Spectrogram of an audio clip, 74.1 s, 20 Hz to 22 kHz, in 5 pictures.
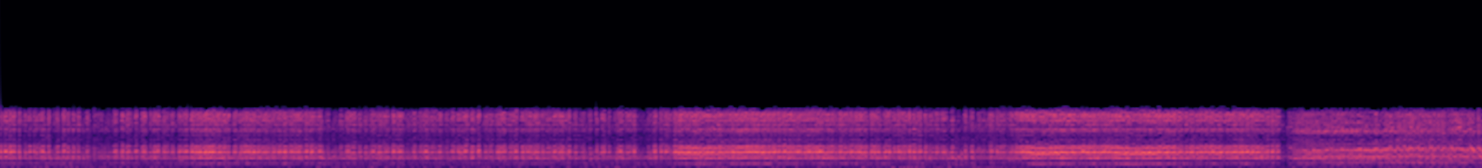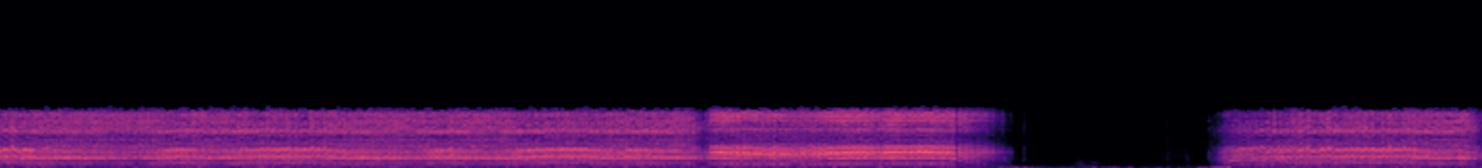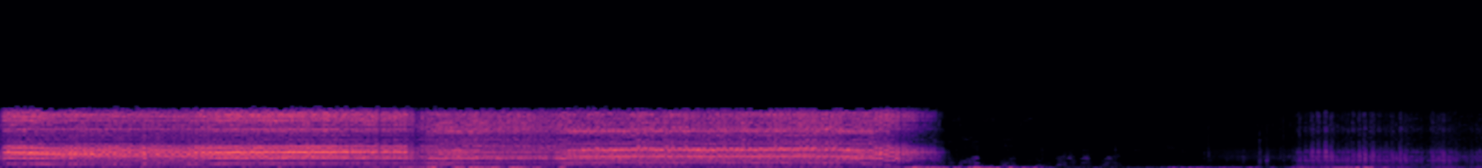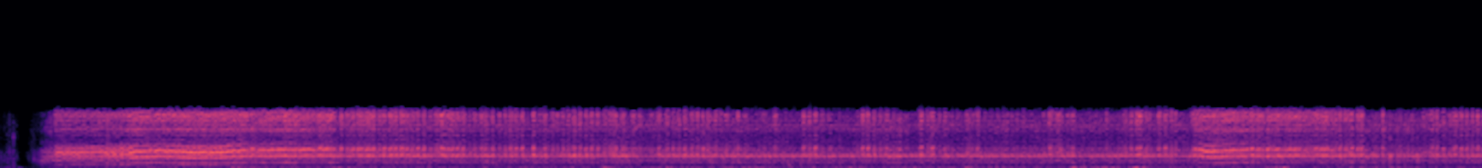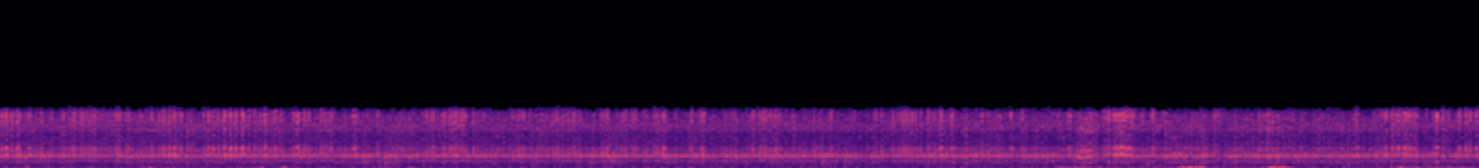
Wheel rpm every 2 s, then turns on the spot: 200, 200, 200, 200, 200, 200, 190, 190, 200, 200, 200, 190, 50, 80, 200, 190, 200, 200, 190, 40, 0, 20, 80, 220, 230, 230, 230, 230, 230, 230, 230, 240, 230, 230, 230, 240, 230.
42-44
